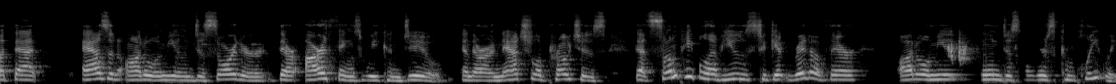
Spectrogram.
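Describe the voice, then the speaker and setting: Speaking at a moderate pace, a woman uses an ordinary speaking voice with a fairly high pitch and ordinary pitch variation. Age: 60s. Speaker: medical intuitive and spiritual counselor. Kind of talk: informal health talk in a live online meeting. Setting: live video meeting streamed online.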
